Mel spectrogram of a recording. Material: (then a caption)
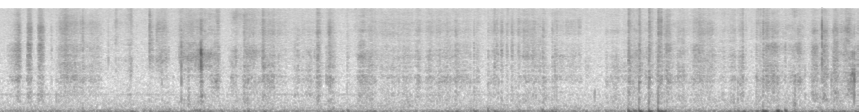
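Leather, cork. Fingernails scratch and tap the footbed and straps of a red buckle sandal with a leather and cork footbed. Soft, dry scratching runs throughout with quick bright ticks over a low rumble, and a few louder clusters of taps come near the end.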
